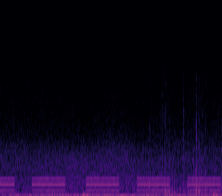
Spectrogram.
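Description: A telephone keypad dialed in the video game Deadly Premonition: five evenly spaced touch-tone beeps in steady rhythm, clear and close over a low background hum, with no talking.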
